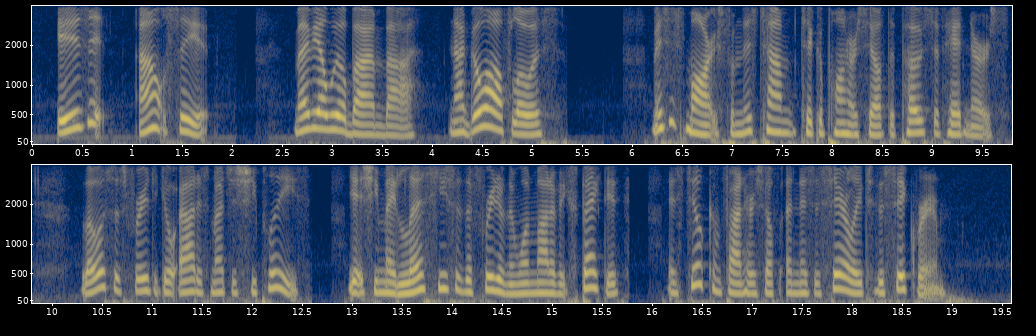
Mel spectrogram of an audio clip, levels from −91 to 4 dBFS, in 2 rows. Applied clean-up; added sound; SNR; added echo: none; none; none; none.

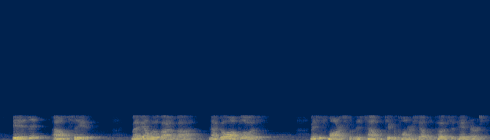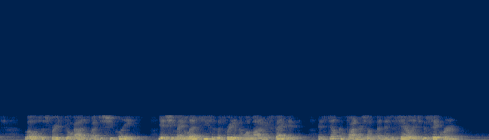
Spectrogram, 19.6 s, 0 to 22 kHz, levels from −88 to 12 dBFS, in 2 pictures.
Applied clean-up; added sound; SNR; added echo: none; none; none; reverberation time 2.4 s.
